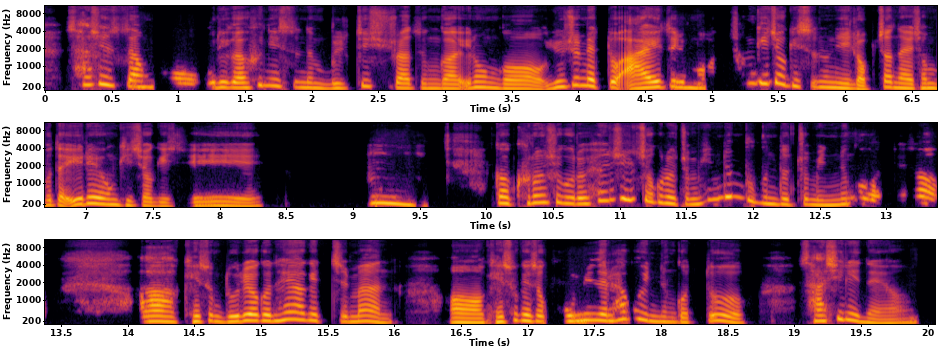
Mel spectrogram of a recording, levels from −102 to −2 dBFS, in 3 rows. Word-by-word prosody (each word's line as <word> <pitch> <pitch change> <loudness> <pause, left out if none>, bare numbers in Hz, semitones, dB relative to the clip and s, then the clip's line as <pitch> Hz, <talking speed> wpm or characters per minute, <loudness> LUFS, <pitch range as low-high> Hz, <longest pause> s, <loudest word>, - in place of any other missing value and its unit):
사실상 285 -8 0
뭐 180 -2 -4
우리가 195 0 +1
흔히 265 +7 -3
쓰는 195 -7 -4
물티슈라든가 170 -2 -2
이런 195 -1 0
거 155 -5 +1
요즘에 250 +5 +2
또 200 - +4
아이들이 205 +4 +5
뭐 180 -3 -1 0.3
천기저귀 350 -6 -1
쓰는 210 -3 -2
일이 170 -5 +1
없잖아요. 175 +7 +1
전부다 175 0 -1
일회용 210 -1 +4
기저귀지. 150 -2 -3 0.8
음. 235 -7 +3 0.6
그러니까 240 -1 +3
그런 260 +4 -1
식으로 240 -5 0
현실적으로 340 - 0
좀 205 +1 -3
힘든 430 - 0
부분도 225 - -1
좀 195 -2 -3
있는 180 +4 -1
것 220 -2 -6
같아서 250 +5 -3 0.7
아 195 0 +4
계속 200 0 -1
노력은 220 +3 +5
해야겠지만 205 - 0 0.4
어 165 -1 +4
계속해서 200 +4 +1
고민을 225 +2 +2
하고 285 0 -1
있는 195 -5 -2
것도 175 0 -1 0.4
사실이네요. 175 - -1
205 Hz, 325 characters per minute, -23 LUFS, 175-240 Hz, 0.8 s, 아이들이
